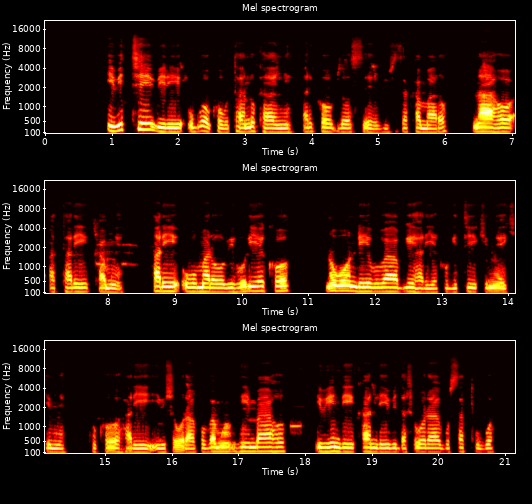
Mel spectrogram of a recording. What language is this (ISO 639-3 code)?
run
